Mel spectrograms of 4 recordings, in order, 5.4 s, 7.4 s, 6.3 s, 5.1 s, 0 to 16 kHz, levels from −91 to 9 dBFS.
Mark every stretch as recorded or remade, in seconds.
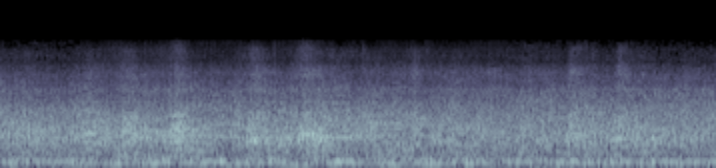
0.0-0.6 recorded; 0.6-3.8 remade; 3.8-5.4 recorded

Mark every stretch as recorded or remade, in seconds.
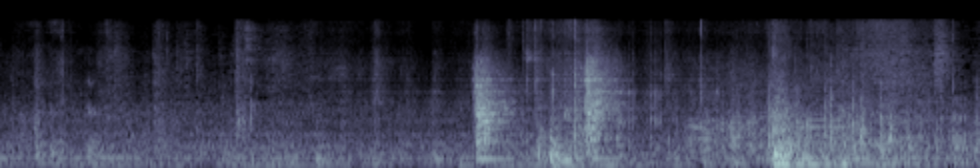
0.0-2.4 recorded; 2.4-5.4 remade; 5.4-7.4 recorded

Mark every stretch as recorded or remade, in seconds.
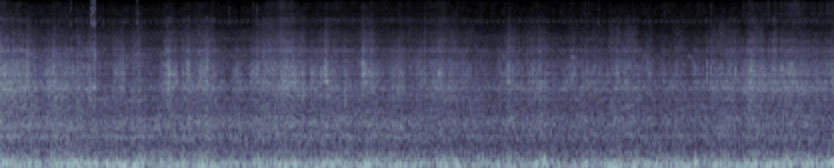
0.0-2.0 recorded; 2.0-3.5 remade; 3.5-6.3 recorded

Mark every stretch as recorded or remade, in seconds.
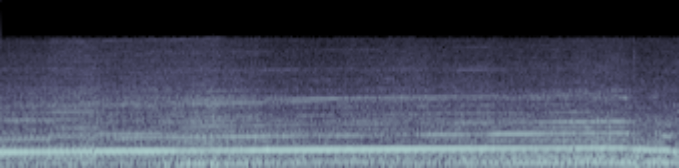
0.0-4.3 recorded; 4.3-5.1 remade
